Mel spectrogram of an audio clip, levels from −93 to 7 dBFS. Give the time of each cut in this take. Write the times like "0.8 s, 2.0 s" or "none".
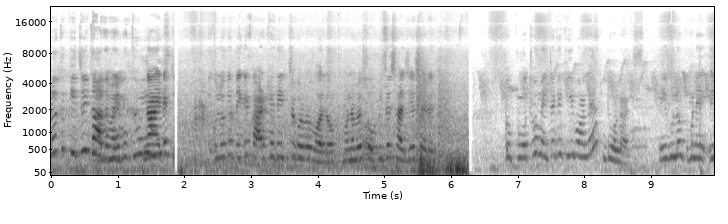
1.8 s, 6.3 s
